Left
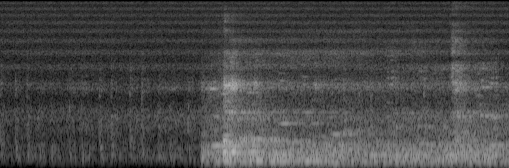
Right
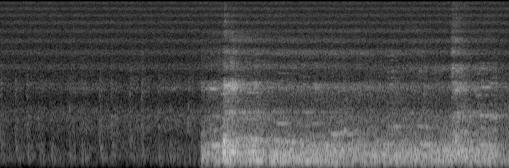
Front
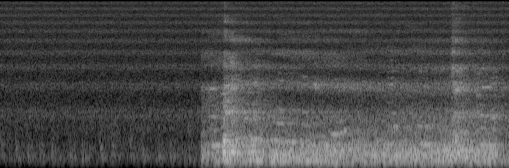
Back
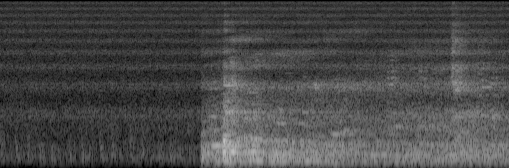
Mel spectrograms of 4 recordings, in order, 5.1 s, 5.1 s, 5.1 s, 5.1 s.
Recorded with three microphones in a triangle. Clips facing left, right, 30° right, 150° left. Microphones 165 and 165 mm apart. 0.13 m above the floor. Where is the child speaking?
135° right, 1.4 m; by 5.0 s 55° right, 1.9 m.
